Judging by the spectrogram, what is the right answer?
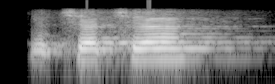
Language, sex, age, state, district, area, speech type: Hindi, male, 30-45, Uttar Pradesh, Hardoi, rural, conversation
